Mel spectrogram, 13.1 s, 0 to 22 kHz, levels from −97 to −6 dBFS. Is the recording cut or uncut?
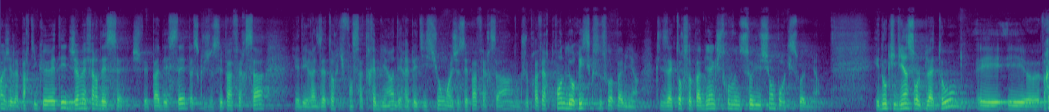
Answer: uncut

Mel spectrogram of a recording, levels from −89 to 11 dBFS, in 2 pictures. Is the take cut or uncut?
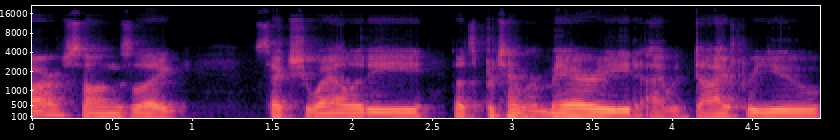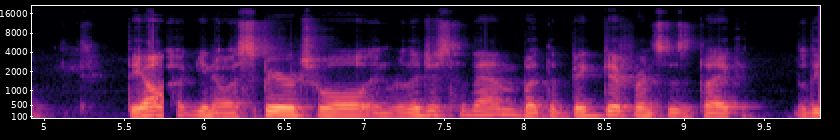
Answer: cut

